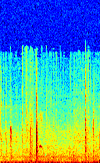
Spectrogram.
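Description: Tuk-tuk (auto-rickshaw) running under way, heard from inside the open passenger compartment: a steady low engine and road rumble with a few light rattles.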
